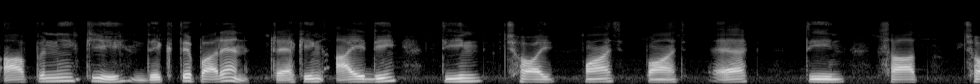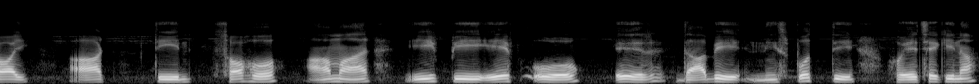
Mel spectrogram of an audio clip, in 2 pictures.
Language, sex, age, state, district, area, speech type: Bengali, male, 18-30, West Bengal, North 24 Parganas, rural, read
